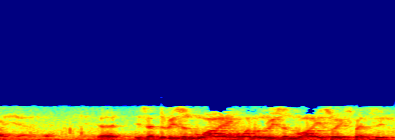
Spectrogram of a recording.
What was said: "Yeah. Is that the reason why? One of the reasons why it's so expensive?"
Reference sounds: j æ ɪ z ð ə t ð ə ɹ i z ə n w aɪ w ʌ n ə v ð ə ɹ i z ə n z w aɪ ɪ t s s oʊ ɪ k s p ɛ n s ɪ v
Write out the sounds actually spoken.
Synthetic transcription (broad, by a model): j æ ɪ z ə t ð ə ɹ i z ə n w aɪ w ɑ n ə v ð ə ɹ i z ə n w aɪ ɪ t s s oʊ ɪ k s p ɛ n s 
